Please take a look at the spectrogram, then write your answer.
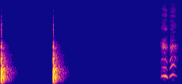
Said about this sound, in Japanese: このお部屋だよね。それじゃあノックして。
